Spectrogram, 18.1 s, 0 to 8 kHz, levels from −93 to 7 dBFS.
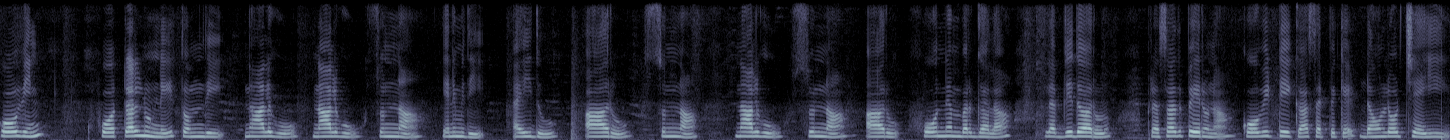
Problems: constant background noise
